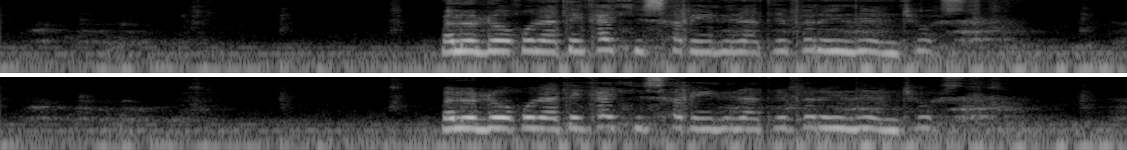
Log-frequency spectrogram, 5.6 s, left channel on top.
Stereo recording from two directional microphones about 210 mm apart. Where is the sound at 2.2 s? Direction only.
45° left (ahead or behind).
